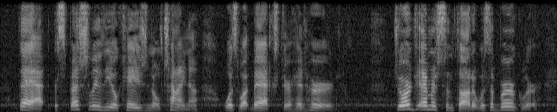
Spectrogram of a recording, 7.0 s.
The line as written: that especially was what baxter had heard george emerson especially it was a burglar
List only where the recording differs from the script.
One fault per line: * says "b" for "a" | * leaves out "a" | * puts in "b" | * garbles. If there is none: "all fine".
* puts in "the occasional china"
* says "thought" for "especially"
